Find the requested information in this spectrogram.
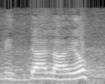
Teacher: দুটো আ মিলে একটা আ তে পরিণত হলো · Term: সন্ধি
